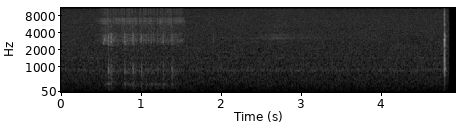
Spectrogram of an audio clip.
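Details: Starbuck the bulldog snoring: one raspy, rattling snore of about a second, followed by several seconds of quiet room tone and a sharp click at the very end.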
